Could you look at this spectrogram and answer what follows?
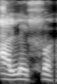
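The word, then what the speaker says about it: אלף: La première lettre de de l'alphabet hébraïque se dit ALF.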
